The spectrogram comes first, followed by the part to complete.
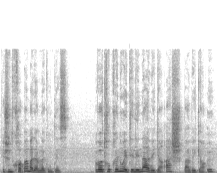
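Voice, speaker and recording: A woman voicing a shrewd, polite male detective who questions calmly and insistently in an audiobook reading. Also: fairly high pitch, fairly quick, soft background music, natural voice.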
